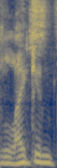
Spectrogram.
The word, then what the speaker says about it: lichen: It's pronounced the same way, isn't it? L-I-C-H-E-N. – Yes. – As L-Y-C-A-N.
